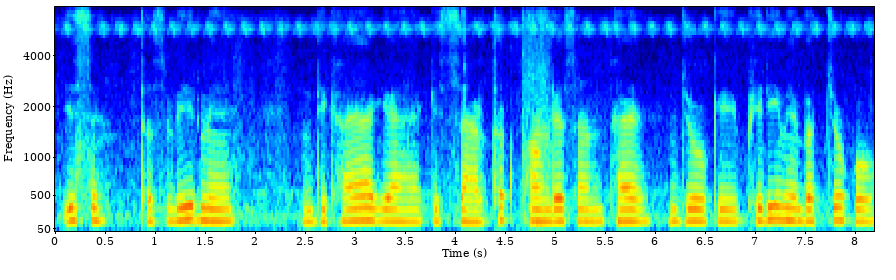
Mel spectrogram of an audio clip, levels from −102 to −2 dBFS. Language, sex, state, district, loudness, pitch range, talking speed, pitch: Hindi, male, Bihar, Muzaffarpur, -32 LUFS, 150-160 Hz, 115 wpm, 150 Hz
